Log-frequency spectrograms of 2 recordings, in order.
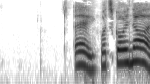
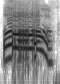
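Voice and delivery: rising high screams of fright; mock scream; 7 semitones higher, 5 dB louder, slower than usual. Real, not acted. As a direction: shriek at the witch. Brother called the witch.

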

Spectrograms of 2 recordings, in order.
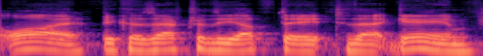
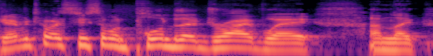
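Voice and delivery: usual speaking voice

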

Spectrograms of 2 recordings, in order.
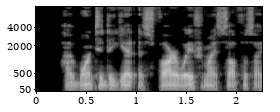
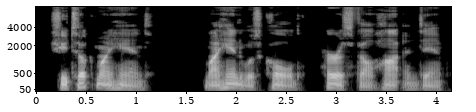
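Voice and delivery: usual speaking voice

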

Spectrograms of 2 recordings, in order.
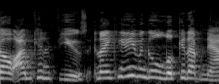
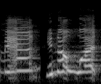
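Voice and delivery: squeaky outraged jab; 13 semitones higher than usual. Retold or imitated. Orc rant peaks.

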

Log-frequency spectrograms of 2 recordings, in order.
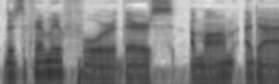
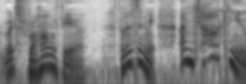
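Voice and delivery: mock exasperated demand; 8 semitones higher, faster than usual. Sister to brother lying face down, acted exasperation. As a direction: pitch climbing to a high, insistent scold.

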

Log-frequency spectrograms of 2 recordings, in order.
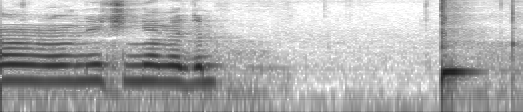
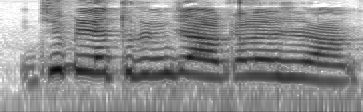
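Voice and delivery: louder, higher, mouth burning; pained loud reaction; 4 semitones higher, 6 dB louder than usual. Real, not acted. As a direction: push through the heat. Eating hot pepper, reacting.

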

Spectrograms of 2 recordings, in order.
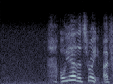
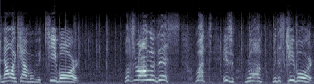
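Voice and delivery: loud, higher, exasperated shout at the keyboard; real angry outburst at a dead keyboard; frustrated yell; 5 semitones higher, 11 dB louder than usual. Real, not acted. Keyboard stops working mid-game.

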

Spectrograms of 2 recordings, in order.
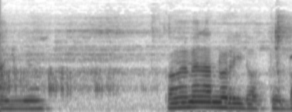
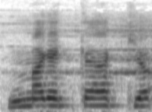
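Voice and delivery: slow, drawn-out, higher startled exclamation; 6 semitones higher, slower than usual. Real, not acted. Player spotting something creepy, slow startled disbelief. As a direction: caught off guard, stretch it out in disbelief.

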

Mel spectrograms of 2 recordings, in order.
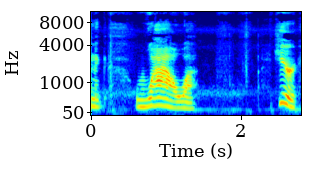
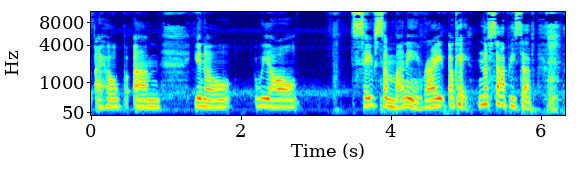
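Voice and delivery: ordinary delivery

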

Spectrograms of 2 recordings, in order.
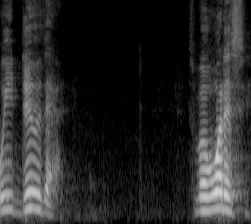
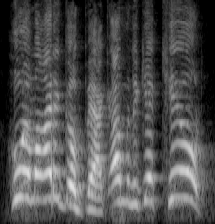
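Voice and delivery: frightened protest; 7 semitones higher, 5 dB louder than usual. Acted. Moses protests to God, frightened.

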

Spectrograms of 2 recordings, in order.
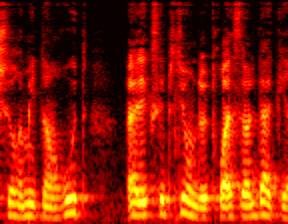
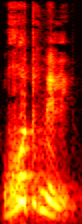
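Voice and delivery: loud, higher angry command; raised, irate royal voice; wrathful order; 4 semitones higher, 5 dB louder than usual. A narrator's reading. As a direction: order the servant crossly. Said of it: "d'un air courroucé et ordonna".

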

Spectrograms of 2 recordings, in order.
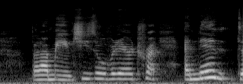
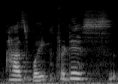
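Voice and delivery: quiet smug quote; 3 semitones lower, 9 dB quieter than usual. Retold or imitated. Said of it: "He's like".

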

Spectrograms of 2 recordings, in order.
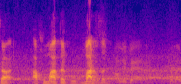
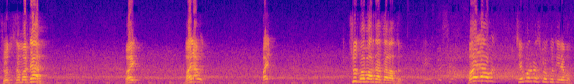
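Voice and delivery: screaming at players; 11 semitones higher than usual. Real, not acted. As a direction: yell orders at players who won't listen. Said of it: "țip după ei".

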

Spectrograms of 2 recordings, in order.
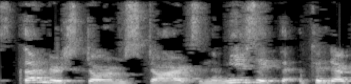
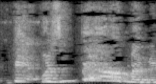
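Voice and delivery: exasperated; 10 semitones higher than usual. Retold or imitated. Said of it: "I'm like".

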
